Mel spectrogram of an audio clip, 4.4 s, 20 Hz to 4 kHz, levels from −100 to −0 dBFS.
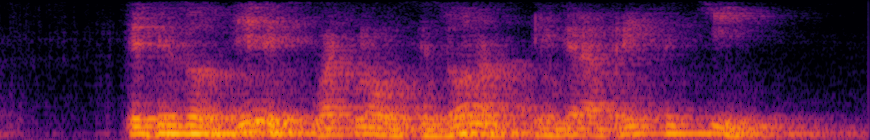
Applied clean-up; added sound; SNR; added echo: neural separator model SepFormer DNS4.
